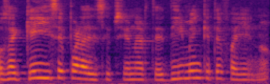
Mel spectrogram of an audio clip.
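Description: Against noticeable background noise, a woman with a Mexican accent speaks at a medium pitch with fairly even intonation. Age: 20s. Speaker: physiotherapist. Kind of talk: personal testimony interview.

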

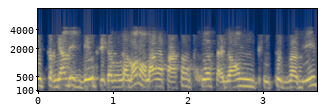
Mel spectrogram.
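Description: At a very fast pace, a woman speaks with a medium pitch and fairly even intonation. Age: 30s. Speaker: entrepreneur. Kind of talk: casual chat.

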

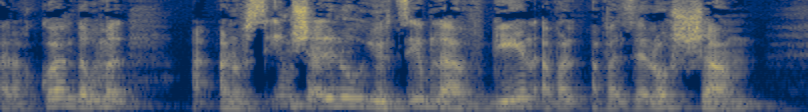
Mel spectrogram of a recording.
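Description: A man uses a normal speaking voice at a moderate pace with lively intonation. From Jerusalem, Israel. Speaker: social activist. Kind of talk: interview.

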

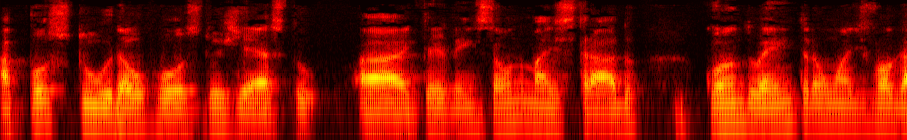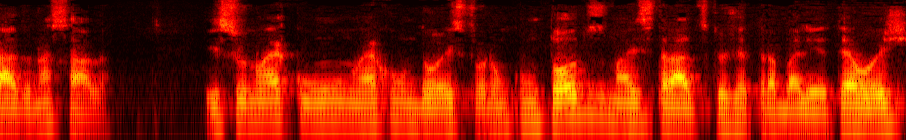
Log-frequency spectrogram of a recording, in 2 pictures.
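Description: A dark, mellow tone at a fairly quick pace with fairly even intonation. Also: man. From Bauru, interior of São Paulo state, Brazil. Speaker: public defender and podcast host. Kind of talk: casual legal discussion podcast.

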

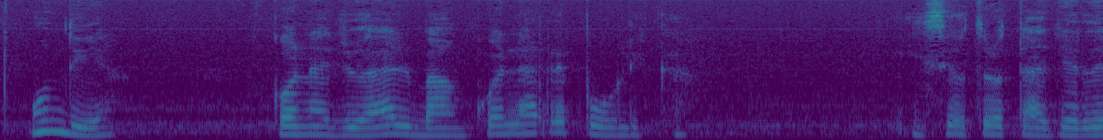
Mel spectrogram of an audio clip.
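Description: Lively intonation marks this woman's fairly low, dark and mellow voice. She speaks at a fairly slow pace. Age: 30s. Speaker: reading promoter and mother. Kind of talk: personal narrative reading.

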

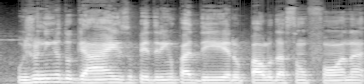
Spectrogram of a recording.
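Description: Speaking at a moderate pace, a man with a Carioca accent uses a medium pitch. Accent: carioca Brazilian Portuguese. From Rio de Janeiro, Brazil. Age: 20s. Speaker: podcast host. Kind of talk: solo casual monologue. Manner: playful, joking.

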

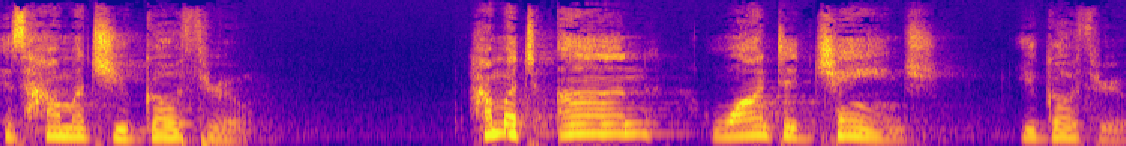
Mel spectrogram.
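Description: This voice belongs to a man. It sits high in pitch. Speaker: pastor. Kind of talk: sermon. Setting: church. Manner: energetic.

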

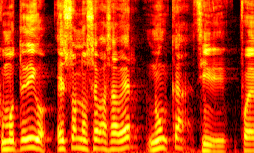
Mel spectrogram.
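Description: This is a man's voice. His intonation is lively. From Monterrey, Nuevo León, Mexico. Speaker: radio host. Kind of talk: casual interview.

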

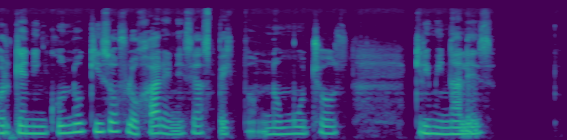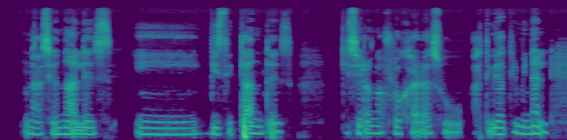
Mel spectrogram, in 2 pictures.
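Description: A woman at medium pitch, with a dark, mellow tone and a somewhat breathy voice, speaks at a fairly slow pace with long, frequent pauses in a dry, close sound with no echo. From Peru. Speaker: podcast host. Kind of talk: solo monologue podcast.

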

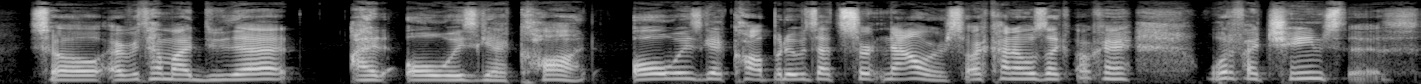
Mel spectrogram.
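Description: A woman with a fairly high pitch speaks in an ordinary speaking voice. The sound is dry and close with no echo, and the recording is very clean with a silent background. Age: 20s. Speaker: professional footballer. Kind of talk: casual interview.

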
